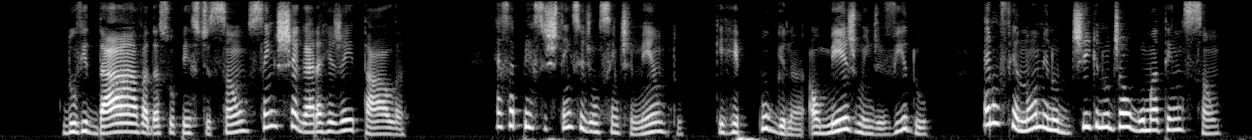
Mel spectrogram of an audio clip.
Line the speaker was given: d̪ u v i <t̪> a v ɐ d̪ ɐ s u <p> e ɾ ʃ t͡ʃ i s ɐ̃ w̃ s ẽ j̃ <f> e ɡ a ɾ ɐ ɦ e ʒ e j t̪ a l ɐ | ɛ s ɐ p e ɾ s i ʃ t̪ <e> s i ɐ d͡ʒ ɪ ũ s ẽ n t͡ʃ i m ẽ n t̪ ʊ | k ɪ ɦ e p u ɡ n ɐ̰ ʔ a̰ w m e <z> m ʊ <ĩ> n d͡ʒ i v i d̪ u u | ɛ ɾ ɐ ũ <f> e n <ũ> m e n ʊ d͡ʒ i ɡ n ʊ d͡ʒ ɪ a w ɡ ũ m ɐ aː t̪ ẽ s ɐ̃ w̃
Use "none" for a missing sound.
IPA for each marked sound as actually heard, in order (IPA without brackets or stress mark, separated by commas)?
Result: d̪, p, ʃ, ẽ, ʒ, ĩ, f, õ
